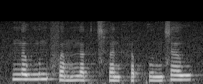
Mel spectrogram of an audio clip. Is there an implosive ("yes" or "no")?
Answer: no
